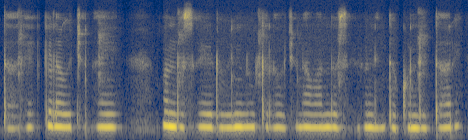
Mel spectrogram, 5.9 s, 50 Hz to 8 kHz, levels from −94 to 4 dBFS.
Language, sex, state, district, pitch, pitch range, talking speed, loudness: Kannada, female, Karnataka, Gulbarga, 240 Hz, 230-245 Hz, 70 wpm, -16 LUFS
